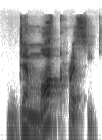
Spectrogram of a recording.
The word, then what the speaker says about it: democracy: y or a l any word ending with c y t y p h y g y or a l third from the last put pressure on them third from the last so it's democracy democracy democracy we say just the opposite democracy it's not democracy uncertainty I know everyone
